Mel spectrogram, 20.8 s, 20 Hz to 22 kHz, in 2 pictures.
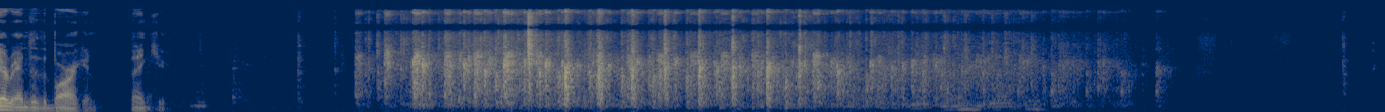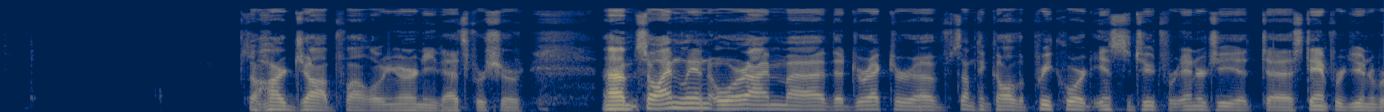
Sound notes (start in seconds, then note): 6.4 applause; 7.4 pause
